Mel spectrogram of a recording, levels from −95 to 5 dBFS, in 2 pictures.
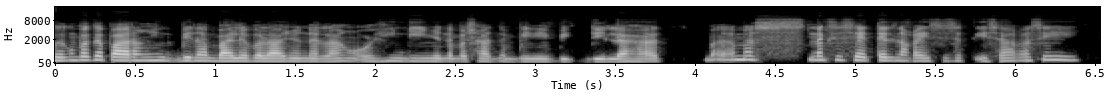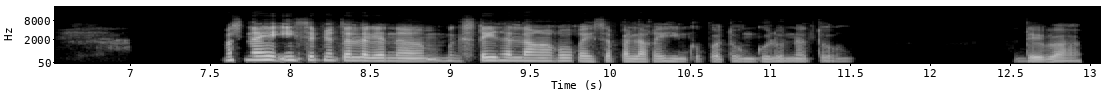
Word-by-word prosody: ba 220 - +2
kumbaga, 245 +2 +1
parang 220 -1 +5
binabalewala 185 -3 +3
niyo 180 - -1
na 175 -1 -2
lang 175 +1 -2
or 180 - -5
hindi 180 -1 -5
niyo 175 - -1
na 175 - -3
masyadong 170 -1 -4
bini-big 165 -3 -4
deal 160 +1 0
lahat, 170 -1 +1 0.3
parang - - -4
mas 265 - -5
nagse-settle 240 -4 +1
na 200 - -2
kayo 190 -1 0
sa 190 - -13
isa't-isa. 190 0 -6
Kasi 245 +3 -4 1.2
mas 245 +1 -1
naiisip 255 -1 +6
niyo 235 - 0
talaga 210 -3 +4
na 180 -1 +1
mag-stay 200 +2 +1
na 210 - +1
lang 200 -1 +2
ako 195 -1 -2
kaysa 175 0 -3
palakihin 170 0 -3
ko 165 - -15
pa 165 - -8
'tong 170 -1 -8
gulo 160 - -5
na 85 0 -7
'to. 170 0 -13 1.0
'Di - - -3
ba? - - -3
190 Hz, 195 wpm, -25 LUFS, 175-220 Hz, 1.2 s, naiisip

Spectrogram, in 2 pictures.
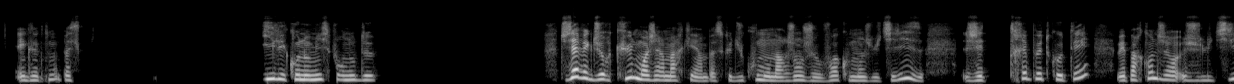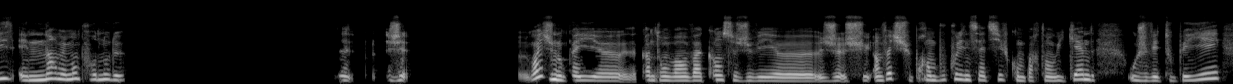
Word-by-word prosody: Exactement 195 +5 -3
parce 205 -2 -4
q - - -39 1.8
Il 250 0 +7
économise 225 -1 +4
pour 220 -2 -3
nous 210 0 +2
2. 205 0 -3 1.8
Tu - - +1
sais 330 - +12
avec 295 -6 +9
du 230 +2 +5
recul, 285 +7 +4
moi, 230 -5 +8
j'ai 210 -1 +1
remarqué 195 +1 0
hein, 165 -2 -1
parce 165 0 -6
que 185 - -6
du 180 +1 -9
coup 220 - -7
mon 190 -4 +2
argent 170 +4 0
je 175 -4 -4
vois 175 +6 -4
comment 180 -2 -3
je 175 - -5
l'utilise. 190 - -1 0.4
J'ai 175 +1 -1 0.2
très 275 - -1
peu 260 +1 0
de - - -11
côté 260 - 0 0.3
mais 190 - +3
par 210 0 -1
contre 285 -1 +3
j'en 210 -3 0
je 180 -1 -4
l'utilise 240 +9 -1
énormément 230 +6 +3
pour 225 -3 -5
nous 230 +2 +2
2. 205 -1 -2 2.1
Heu, 385 -2 -2 0.3
je - - -1 1.1
Ouais 340 - +2
je 235 - +4
nous 205 -3 +5
paye, 185 0 0
heu, 170 -9 -2
quand 200 -1 -3
on 190 0 0
va 180 - +1
en 180 0 +3
vacances 195 +3 -1
je 175 -1 -5
vais, 170 0 0
heu, 155 -1 +1
je 165 +3 -2
je - - -1
suis 185 - -2
en 180 - -1
fait, 260 - +2
je - - -3
prends 205 - -4
beaucoup 205 +5 -5
l'initiative 210 -1 -3
qu'on 180 -2 -5
parte 175 +1 -10
en 180 - 0
week-end 180 +7 0 0.4
où - - -5
je 175 -2 -3
vais 175 0 -2
tout 165 +1 -13
payer, 225 - 0
195 Hz, 185 wpm, -23 LUFS, 180-225 Hz, 2.1 s, sais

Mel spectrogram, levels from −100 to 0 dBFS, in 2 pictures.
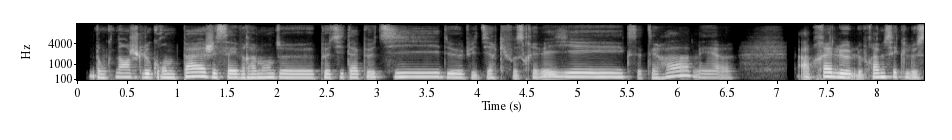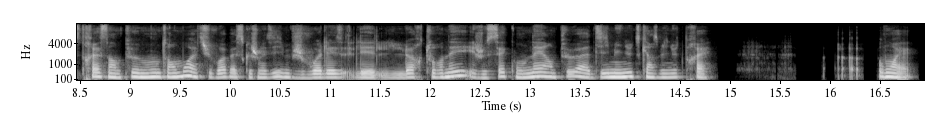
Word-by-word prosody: Donc 165 +3 -3
non, 190 -1 +1
je 190 -1 0
le 180 - +4
gronde 170 -1 -1
pas. 215 +2 +5
J'essaye 185 -3 +3
vraiment 170 +1 0
de 170 -1 0
petit 170 0 -3
à 170 - +1
petit, 195 - -1
de 180 -2 -1
lui 120 - -7
dire 85 +1 -6
qu'il - - -13
faut - - -6
se - - -5
réveiller 195 - +1
et 190 - -5
cetera 190 +10 -2
mais, 170 -3 -6
heu, 80 0 -10 0.6
après, 215 0 +3
le 190 -4 +5
le - - -2
problème, 190 +1 +2
c'est 195 +1 -2
que - - -5
le 90 - -1
stress, 205 - -1
un 185 -2 +2
peu, 195 +3 0
monte 195 +1 +3
en 195 0 +3
moi, 225 +1 +3
tu 195 -1 -4
vois? 185 +1 -1
Parce 195 -1 -3
que 175 - -7
je 175 - +1
me 175 - -2
dis 195 +2 -2
je 160 -2 -5
vois 175 +3 +1
les 180 0 +1 0.2
les 90 -1 +1
l'heure 85 - -4
tourner 210 +7 0
et - - -5
je 165 -1 -6
sais 165 +7 -2
qu'on 180 -1 -1
est 215 +1 +3
un 205 -3 +1
peu 195 +3 -3
à 190 -3 +1
10 185 +2 -2
minutes, 200 +1 +4
15 190 -2 -2
minutes 185 +1 -4
près. - - -3 1.6
Heu, 210 -2 +2
ouais. 195 -1 +3
185 Hz, 225 wpm, -22 LUFS, 170-200 Hz, 1.6 s, pas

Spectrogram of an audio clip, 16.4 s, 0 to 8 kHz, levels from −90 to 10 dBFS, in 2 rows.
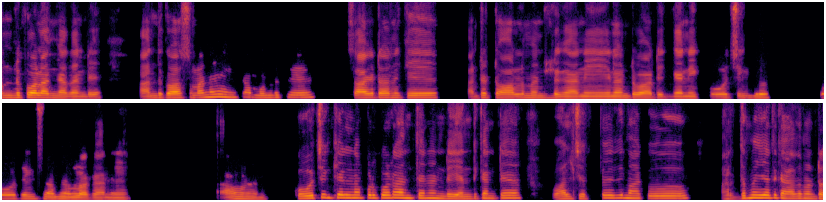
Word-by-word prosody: ఉండిపోలేం 170 0 +4
కదండీ 135 -1 -1 0.5
అందుకోసమని 165 +6 +2 0.2
ఇంకా 185 +1 -6
ముందుకు 180 +3 -4 0.6
సాగటానికి 165 +1 +2 0.5
అంటే 170 - -2
టోర్నమెంట్లు 145 +1 0
గానీ, 135 0 0 0.2
ఇలాంటి 140 +1 0
వాటికి 135 -1 0
గాని 135 0 +2 0.2
కోచింగు 145 +1 -1 0.6
కోచింగ్స్ 155 +1 -2
సమయంలో 140 -2 +1
గానీ. 125 -2 -4 1.1
అవునండి. 145 -4 -4 0.3
కోచింగ్‌కెళ్ళినప్పుడు 225 +3 +3
కూడా 220 +1 +3
అంతేనండి. 200 -4 +1
ఎందుకంటే 185 +5 -2 0.5
వాళ్ళు 160 +2 -1
చెప్పేది 215 +6 -2
మాకు 190 -1 -3 0.7
అర్థమయ్యేది 225 +9 +3
కాదనమాట. 180 -2 0
160 Hz, 95 wpm, -23 LUFS, 145-185 Hz, 1.1 s, ఉండిపోలేం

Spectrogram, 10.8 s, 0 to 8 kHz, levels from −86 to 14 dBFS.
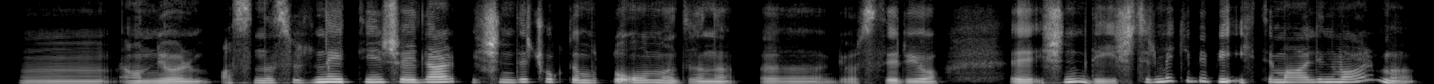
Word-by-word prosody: Hımm. 150 -2 -8
Anlıyorum. 155 -2 -1
Aslında 180 +1 +1
sözünü 205 +7 +5
ettiğin 240 -1 +2
şeyler 235 +2 +4
işinde 220 +1 +4
çok 240 0 -6
da 210 - +1
mutlu 190 -1 -1
olmadığını, 155 -8 -2 0.2
ııı, 135 -1 -8
gösteriyor. 130 -1 -1 0.6
Eee, 155 -1 +3
işini 245 +8 +2
değiştirme 160 - -1
gibi 310 -3 -9
bir 260 +3 +5
ihtimalin 225 -3 -2
var 255 +9 -2
mı? - - -3
195 Hz, 115 wpm, -24 LUFS, 150-235 Hz, 0.6 s, sözünü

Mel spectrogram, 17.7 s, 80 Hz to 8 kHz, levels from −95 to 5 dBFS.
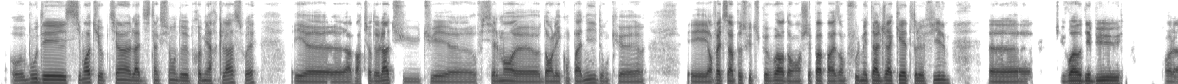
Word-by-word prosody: Au 110 +1 -4
bout 135 +4 -1
des 125 -2 +5
6 115 +1 -8
mois, 135 +2 +4
tu 130 - -5
obtiens 115 +2 0
la 105 -1 +2
distinction 105 +3 -7
de 105 -2 0
1re 105 0 -3
classe, 130 +3 -2
ouais, 125 +5 -3 0.6
et 95 -1 -1
heu, 85 -1 +1
à 80 - 0
partir 95 +3 -5
de 95 - -3
là, 105 +4 +5
tu 85 -1 -13
tu 90 -1 -6
es, 90 -1 -2
heu, 85 -1 -4
officiellement, 95 +4 -2
heu, 85 -1 0
dans 90 +1 +1
les 90 -1 -2
compagnies, 110 +8 -2
donc 95 -4 -10
heu 85 0 -3 0.7
Et 85 0 0
en 85 - +1
fait 110 -2 +3
c'est 100 - +2
un 95 - +4
peu 115 - -2
ce 110 - -13
que 110 - -3
tu 100 - -18
peux - - -3
voir 105 +1 +4
dans 90 0 -1
je - - -12
sais - - -5
pas, - - +4
par 95 - +1
exemple 95 +1 -3
Full 110 - -4
Metal 100 0 +3
Jacket, 110 +3 +3
le 100 -1 +2
film, 120 +4 -2 0.6
heu, 85 0 +2 0.6
tu - - -13
vois 100 +2 +7
au 100 - +6
début? 105 +2 +3 0.6
Voilà. 85 -3 -2
100 Hz, 195 wpm, -24 LUFS, 90-110 Hz, 0.7 s, vois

